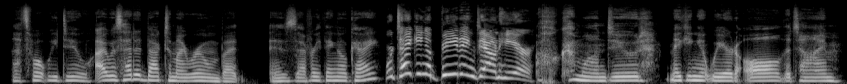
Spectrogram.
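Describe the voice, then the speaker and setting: Game heroine: confident military superhero, slightly low female voice, wry and easygoing team player, recorded very dry. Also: no room sound. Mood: earnest, encouraging, then urgent, rallying. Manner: casual, wry, self-assured. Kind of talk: video game voice acting.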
